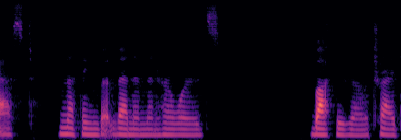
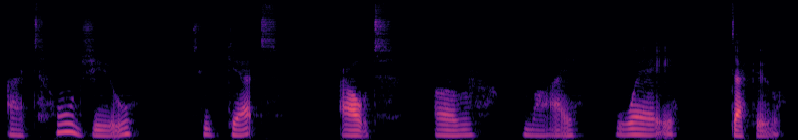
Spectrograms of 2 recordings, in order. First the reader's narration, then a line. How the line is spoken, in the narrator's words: growled, his voice dangerously low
